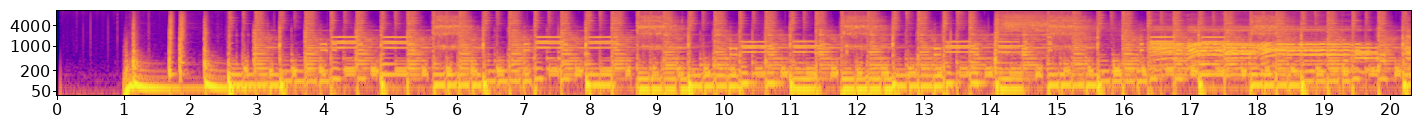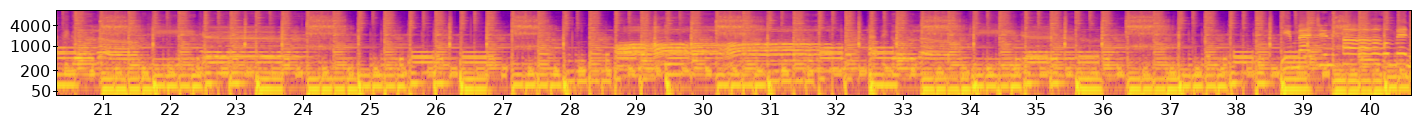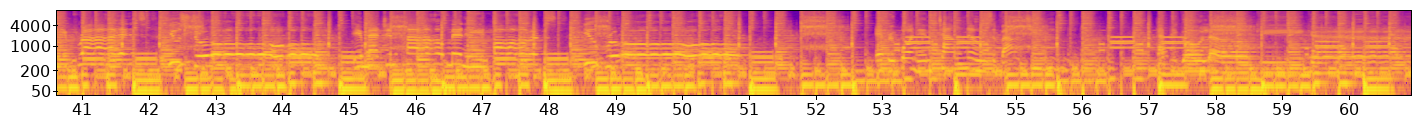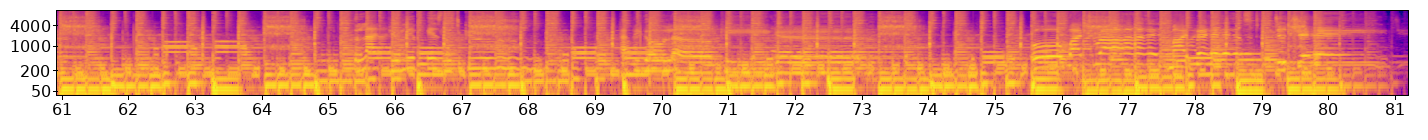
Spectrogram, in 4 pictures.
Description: Genre Reggae70sLate / [A] Group Vocal Male Vocal [B] Male DJ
